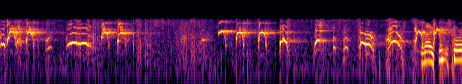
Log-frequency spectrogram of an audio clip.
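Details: Squirrel dog hot on a squirrel, barking in rapid, high, yelping bursts, some drawn-out and whiny, nearly continuous, with other dogs chiming in.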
